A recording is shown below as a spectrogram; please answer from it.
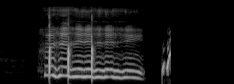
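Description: Cartoon sound effect: a short pitched plop-like tone that drops slightly in pitch, with three quick clicks on it, then a brief rising blip.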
